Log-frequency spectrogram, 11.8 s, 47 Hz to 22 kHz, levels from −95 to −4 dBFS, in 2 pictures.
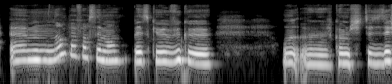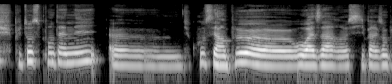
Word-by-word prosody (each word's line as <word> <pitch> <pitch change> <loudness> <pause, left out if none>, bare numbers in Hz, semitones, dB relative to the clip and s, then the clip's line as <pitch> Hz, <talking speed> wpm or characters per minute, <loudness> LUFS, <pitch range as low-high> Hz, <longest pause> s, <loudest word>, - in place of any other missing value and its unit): Hem, 275 +1 +1
non 385 +9 -1
pas 395 -2 -5
forcément 295 -7 -2 0.2
parce 245 -1 +1
que 250 -1 -1
vu 275 +4 +2
que 215 -6 +1 1.0
mmh, - - -5 0.2
heu, 200 -2 -5
comme 220 -1 0
je 215 +1 -9
te 235 - -5
disais, 220 +3 0
je 255 - -4
suis - - -14
plutôt 225 +4 -1
spontanée, 235 +1 -3 0.2
heu, 180 -2 -6
du 180 +1 -24
coup 225 +4 -10
c'est 220 +1 +1
un 185 -2 +2
peu, 230 +5 +6
heu, 180 -3 +5
au 195 +1 +4
hasard, 190 -1 +2
heu, 180 +1 -5
si 185 0 -7
par 195 0 -2
exemple 185 +1 -5
215 Hz, 160 wpm, -21 LUFS, 190-255 Hz, 1.0 s, peu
